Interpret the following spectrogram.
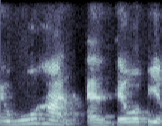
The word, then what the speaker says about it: Wu Han: Helga, don't forget my name is Wuhan. You know, it's connected to the virus.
